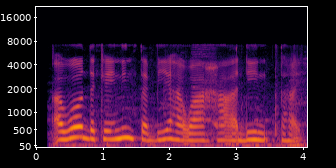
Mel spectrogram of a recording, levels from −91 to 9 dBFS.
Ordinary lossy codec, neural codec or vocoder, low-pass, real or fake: none; none; 7.2 kHz; real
